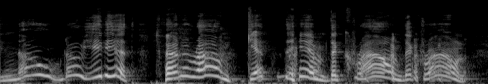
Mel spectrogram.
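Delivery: tiny, squeaky creature voice, very high pitch. Storyteller voicing an unseen creature yelling at another creature, squeaky creature voice. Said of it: "the squeaky voice say".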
